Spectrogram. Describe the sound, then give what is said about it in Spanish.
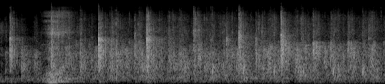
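An audience applauds the Lord, a dense, steady wash of many hands clapping, with a few sharper individual claps standing out over roughly four seconds at a fairly even loudness. “Un aplauso al Señor.”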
